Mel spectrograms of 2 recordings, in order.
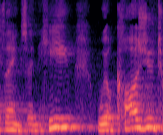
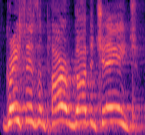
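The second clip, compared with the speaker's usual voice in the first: elated; 11 semitones higher, 7 dB louder than usual. Real, not acted. Still elated after shouting.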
